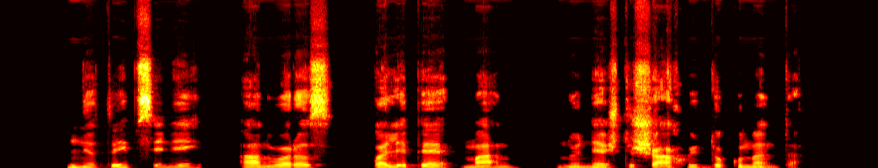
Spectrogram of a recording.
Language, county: Lithuanian, Vilnius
